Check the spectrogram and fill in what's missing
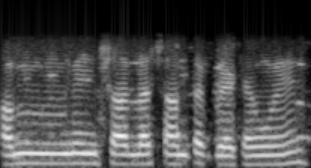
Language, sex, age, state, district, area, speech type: Urdu, male, 30-45, Uttar Pradesh, Muzaffarnagar, urban, conversation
